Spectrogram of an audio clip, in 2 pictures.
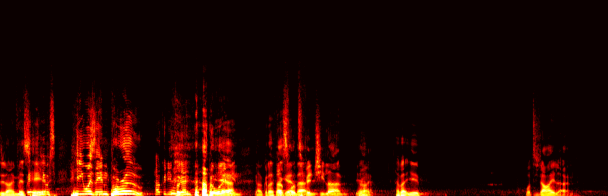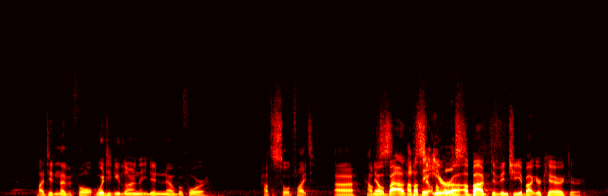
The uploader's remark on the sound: at the Apple Store, Covent Garden in London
